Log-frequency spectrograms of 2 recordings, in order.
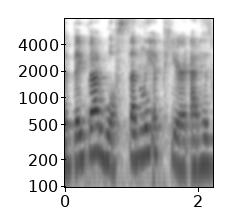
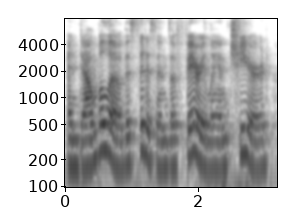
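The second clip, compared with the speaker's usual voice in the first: plain reading voice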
